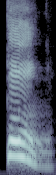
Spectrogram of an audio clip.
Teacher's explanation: it's pronounced ding uh d n g with a fourth tone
